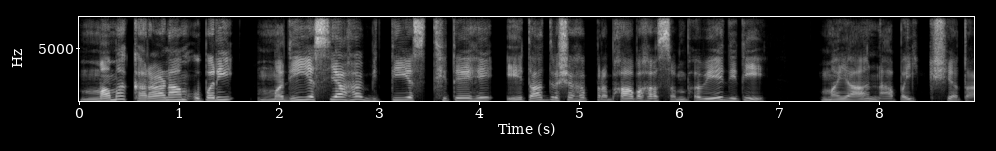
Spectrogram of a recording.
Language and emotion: Sanskrit, surprised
